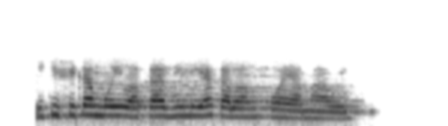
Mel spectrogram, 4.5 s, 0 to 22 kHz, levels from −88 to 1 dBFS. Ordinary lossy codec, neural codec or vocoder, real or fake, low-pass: Opus, 24 kbps; codec, 16 kHz, 16 kbps, FreqCodec, larger model; fake; 3.6 kHz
